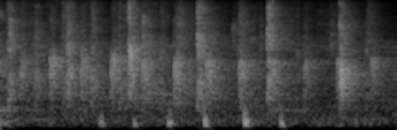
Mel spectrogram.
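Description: Audience applause as a vote for the Prince from Prince of Persia: a steady patter of many hands clapping at once, with a few sharper individual claps standing out, moderately loud and with no voices over it.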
